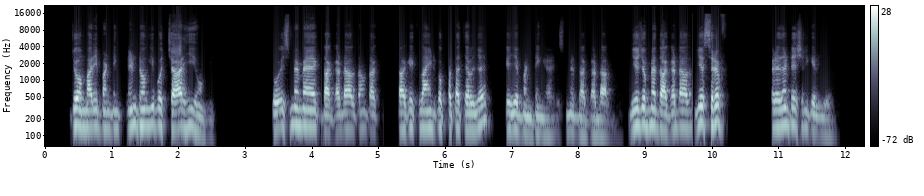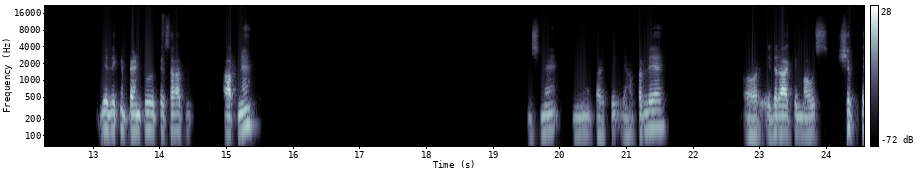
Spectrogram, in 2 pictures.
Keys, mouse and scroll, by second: 0.0 alt+click, 2.7 v, 3.1 click, 4.8 click, 8.7 click, 13.4 space, 15.5 p, 16.8 space, 16.9 click, 17.8 click, 20.8 click, 21.3 space, 21.5 click.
